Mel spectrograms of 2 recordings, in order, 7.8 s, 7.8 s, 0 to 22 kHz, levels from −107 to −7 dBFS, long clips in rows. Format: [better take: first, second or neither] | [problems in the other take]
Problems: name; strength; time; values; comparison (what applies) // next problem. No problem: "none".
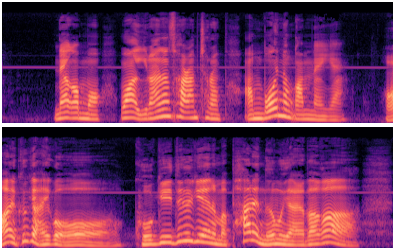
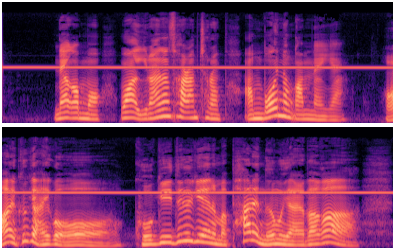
first | high-pitched whine; loud; throughout; 2.5 kHz, 9 dB below the speech; faint in the first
